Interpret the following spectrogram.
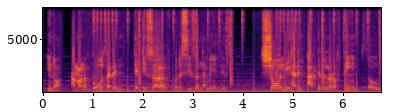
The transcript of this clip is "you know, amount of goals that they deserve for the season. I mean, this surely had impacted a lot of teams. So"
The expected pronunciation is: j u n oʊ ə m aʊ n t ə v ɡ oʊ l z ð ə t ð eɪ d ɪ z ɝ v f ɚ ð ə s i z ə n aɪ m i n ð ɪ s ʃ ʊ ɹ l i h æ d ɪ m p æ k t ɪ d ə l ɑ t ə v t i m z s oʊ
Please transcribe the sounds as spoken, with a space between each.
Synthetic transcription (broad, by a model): j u n oʊ ə m aʊ n t ə v ɡ oʊ l z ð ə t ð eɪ d ɪ z ɝ v f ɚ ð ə s i z ə n aɪ m i n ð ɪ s ʃ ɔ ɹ l i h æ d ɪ m p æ k t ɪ d ə l ɑ t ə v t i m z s oʊ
